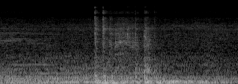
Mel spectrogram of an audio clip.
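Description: Kitchen steamer on the stove with a low steady rumble, and two short clatters of cookware about a second in and again half a second later, as a layer of rice-flour cake is set to steam.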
